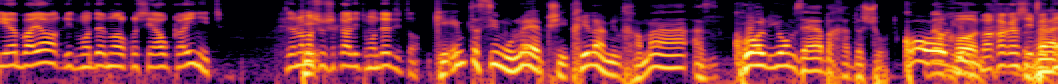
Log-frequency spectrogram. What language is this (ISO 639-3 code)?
heb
